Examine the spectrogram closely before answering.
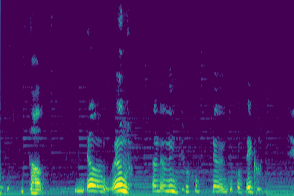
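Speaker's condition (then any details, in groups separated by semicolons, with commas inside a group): Cerebral palsy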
